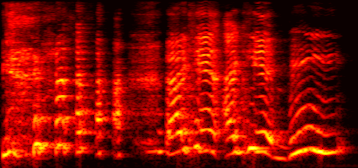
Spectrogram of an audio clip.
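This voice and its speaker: A young woman chats to her viewers in a playful, rambling way, her voice bright and swinging widely in pitch. She laughs easily as she talks. The mic sits some distance away with faint noise underneath. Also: expressive, very slow. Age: young adult. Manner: talks with her eyes closed. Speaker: beauty vlogger. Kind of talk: casual chat to camera.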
